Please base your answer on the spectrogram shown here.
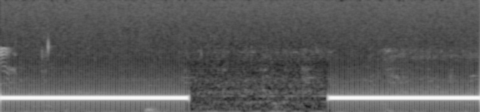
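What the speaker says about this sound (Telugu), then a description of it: "రింగ్ అవుతోంది." Outgoing telephone call ringback tone, a steady loud electronic hum that plays for about two seconds, pauses briefly, then resumes, heard alone without voices.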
